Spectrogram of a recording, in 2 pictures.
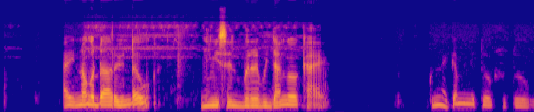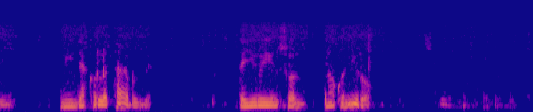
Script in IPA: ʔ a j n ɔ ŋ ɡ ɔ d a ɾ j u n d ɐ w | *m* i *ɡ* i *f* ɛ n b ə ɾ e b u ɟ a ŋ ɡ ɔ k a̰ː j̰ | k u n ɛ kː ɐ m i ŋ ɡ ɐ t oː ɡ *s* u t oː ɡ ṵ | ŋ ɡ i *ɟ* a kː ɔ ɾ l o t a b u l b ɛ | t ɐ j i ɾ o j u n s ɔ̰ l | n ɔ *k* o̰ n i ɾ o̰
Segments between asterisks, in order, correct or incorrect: incorrect: ɲ, incorrect: ŋ, incorrect: s, correct, correct, correct

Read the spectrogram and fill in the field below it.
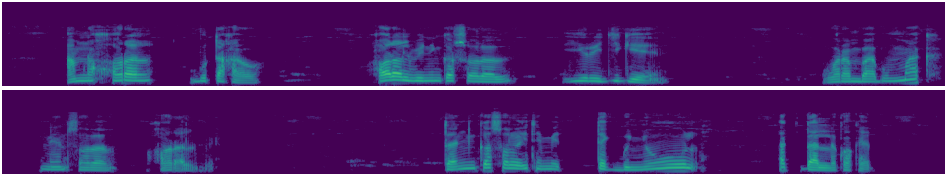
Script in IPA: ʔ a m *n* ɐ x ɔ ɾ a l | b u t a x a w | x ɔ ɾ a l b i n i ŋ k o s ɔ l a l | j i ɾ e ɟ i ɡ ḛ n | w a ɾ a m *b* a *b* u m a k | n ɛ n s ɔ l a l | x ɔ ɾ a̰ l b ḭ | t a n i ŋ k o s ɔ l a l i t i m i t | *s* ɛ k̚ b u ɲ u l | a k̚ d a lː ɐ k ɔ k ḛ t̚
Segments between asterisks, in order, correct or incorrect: correct, correct, correct, incorrect: t

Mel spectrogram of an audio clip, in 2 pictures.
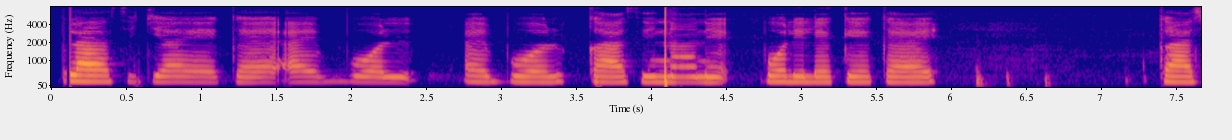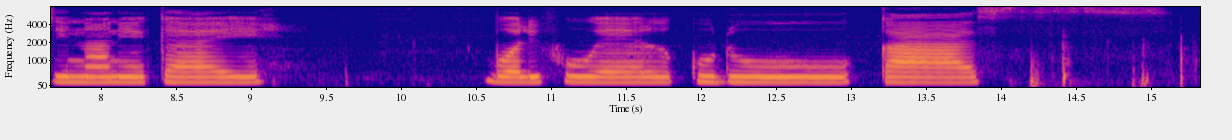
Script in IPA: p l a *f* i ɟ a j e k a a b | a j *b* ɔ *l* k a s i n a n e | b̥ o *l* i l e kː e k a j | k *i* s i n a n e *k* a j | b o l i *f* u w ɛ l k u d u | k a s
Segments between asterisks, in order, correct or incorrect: incorrect: s, correct, correct, correct, incorrect: a, correct, correct

